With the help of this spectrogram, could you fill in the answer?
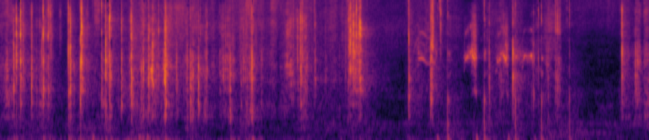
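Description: Fingernails tap rapidly on a plastic skull Halloween decoration, making a dense run of sharp, bright clicks with very short decay. The clicks pause briefly near the four-second mark, then continue more sparsely.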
